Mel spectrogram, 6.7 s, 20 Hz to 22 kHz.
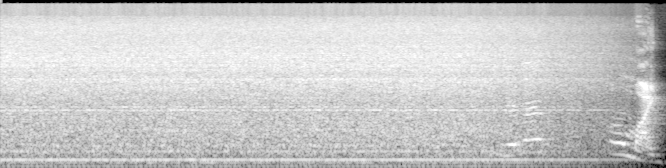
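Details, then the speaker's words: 2000 Chevy Tahoe after lifter cleaning and engine flush, fresh oil: steady low hum, constant tone, no ticking or tapping from the top end; previous hard lifter knock on cold start now gone, smooth even idle. "God, does that sound nice. Not one lifter was making any noise. That's unbelievable."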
